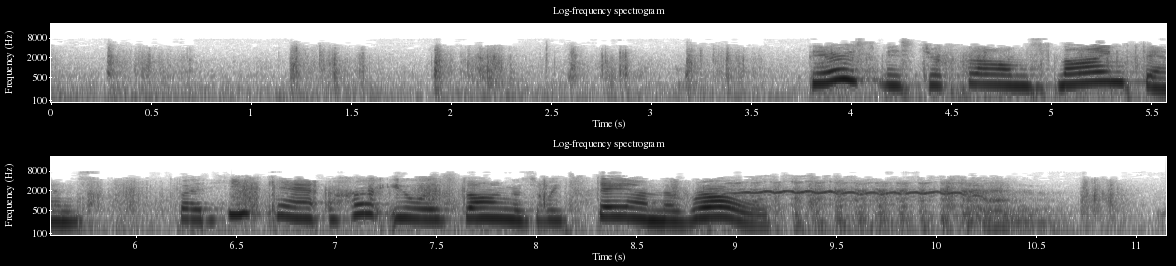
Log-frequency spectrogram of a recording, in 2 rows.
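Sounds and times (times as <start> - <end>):
speech: 3.8 - 9.4
horse neighing: 9.0 - 10.6.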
